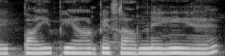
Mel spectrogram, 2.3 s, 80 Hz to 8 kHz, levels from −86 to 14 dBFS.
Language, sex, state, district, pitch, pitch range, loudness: Hindi, female, Jharkhand, Deoghar, 200 Hz, 200-205 Hz, -12 LUFS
